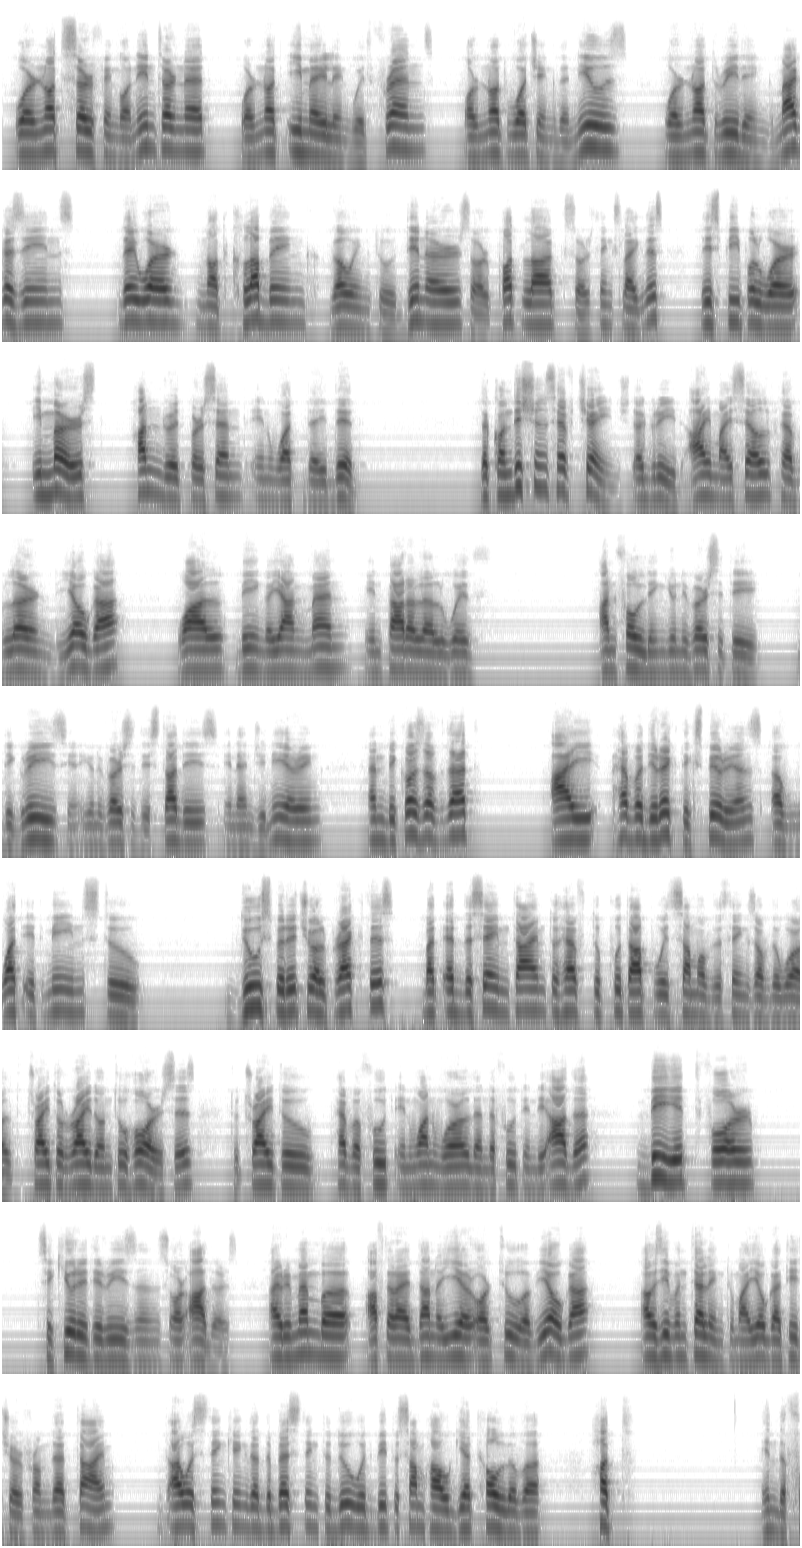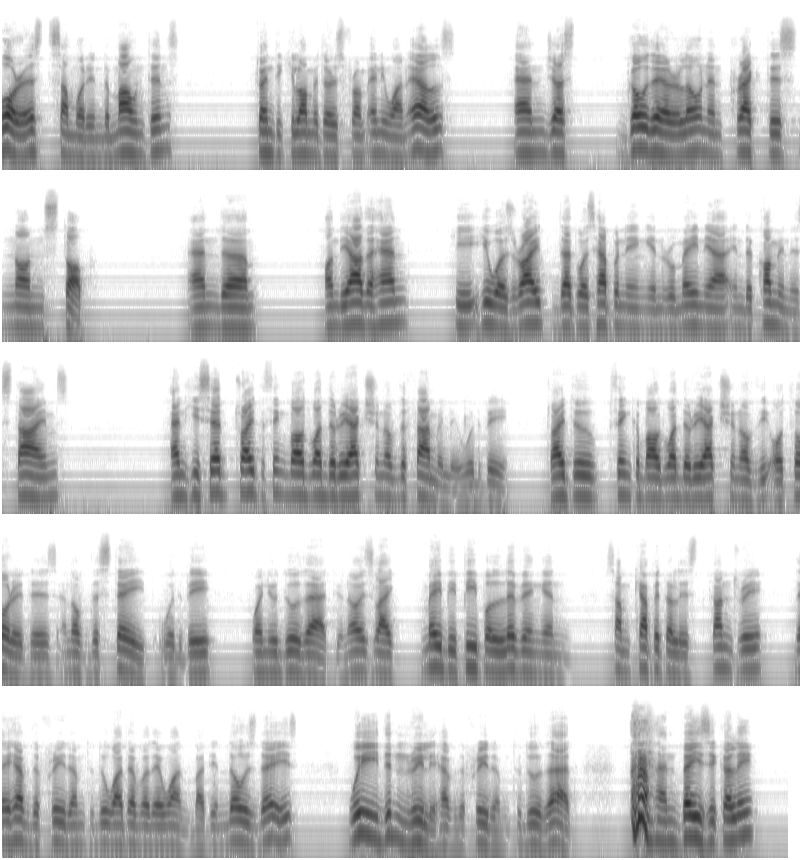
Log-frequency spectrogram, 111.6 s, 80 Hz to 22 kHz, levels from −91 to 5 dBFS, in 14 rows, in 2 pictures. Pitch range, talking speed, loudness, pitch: 110-150 Hz, 150 wpm, -29 LUFS, 135 Hz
